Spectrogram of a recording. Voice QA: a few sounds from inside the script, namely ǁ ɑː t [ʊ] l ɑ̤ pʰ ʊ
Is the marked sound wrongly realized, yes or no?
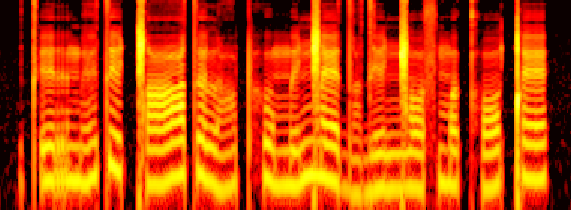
yes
